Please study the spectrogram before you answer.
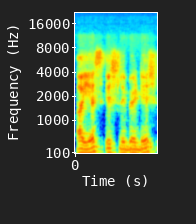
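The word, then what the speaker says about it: A Yes Ich Liebe Dich: I'm the co-author of Ayes Ish Libedish. That is how it's pronounced.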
